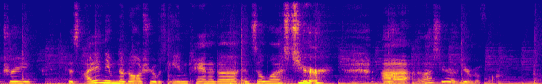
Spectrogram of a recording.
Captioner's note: laughs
